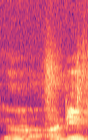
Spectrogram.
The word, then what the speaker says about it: indien: देखिए je suis और आंधियाँ अगर अलग सिर्फ आंधियाँ हैं तो इसे हम प्रोनाउंस करते हैं आंधियाँ, लेकिन इस सेंटेंस में हम यहाँ प्रोनाउंस कर रहे हैं जांदियाँ, आंधियाँ के बजाय जांदियाँ कर रहे हैं।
